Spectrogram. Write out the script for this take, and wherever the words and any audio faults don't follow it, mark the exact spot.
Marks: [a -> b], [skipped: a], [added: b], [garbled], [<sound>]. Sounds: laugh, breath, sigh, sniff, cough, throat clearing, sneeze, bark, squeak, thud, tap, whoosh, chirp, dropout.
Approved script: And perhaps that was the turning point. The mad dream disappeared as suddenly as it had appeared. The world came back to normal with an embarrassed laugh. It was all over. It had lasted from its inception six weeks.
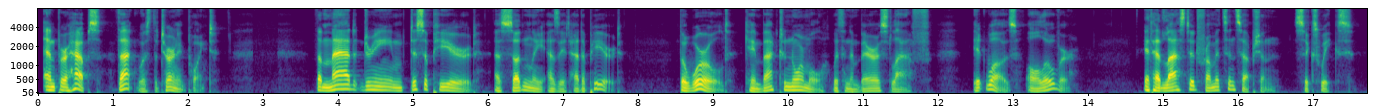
And perhaps that was the turning point. The mad dream disappeared as suddenly as it had appeared. The world came back to normal with an embarrassed laugh. It was all over. It had lasted from its inception six weeks.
